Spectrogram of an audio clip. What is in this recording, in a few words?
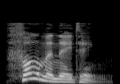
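"fulminating", British English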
